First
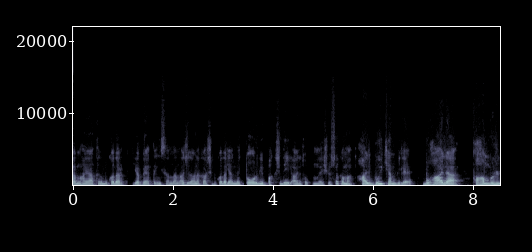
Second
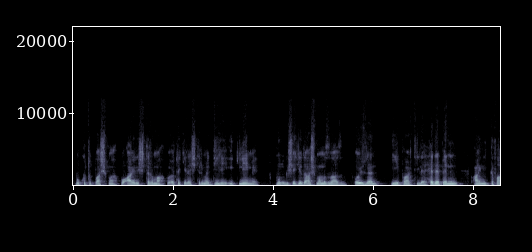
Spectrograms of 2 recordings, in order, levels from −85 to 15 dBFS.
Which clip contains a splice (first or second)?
first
